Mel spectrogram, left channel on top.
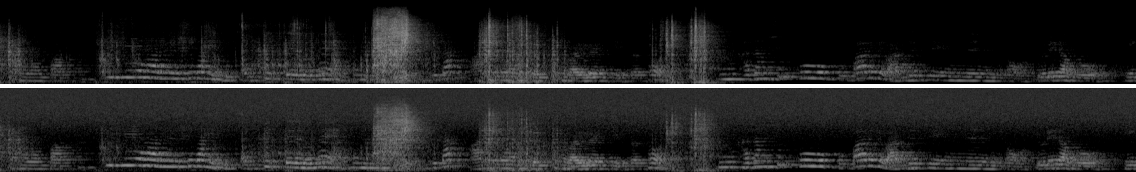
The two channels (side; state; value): right; noise; hiss, 1 dB below the sound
